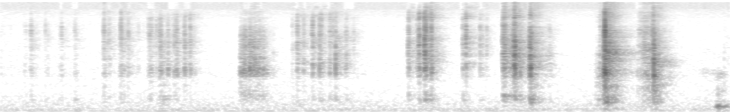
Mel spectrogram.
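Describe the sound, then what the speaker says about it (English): Paper being cut with scissors for a window coin envelope: a quiet series of short, crisp snips and slicing strokes, close up and alone. "So you want to cut it on the back side."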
